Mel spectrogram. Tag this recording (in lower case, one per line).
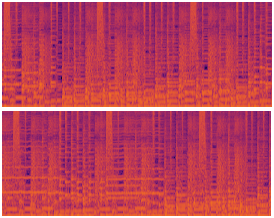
music
theme music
